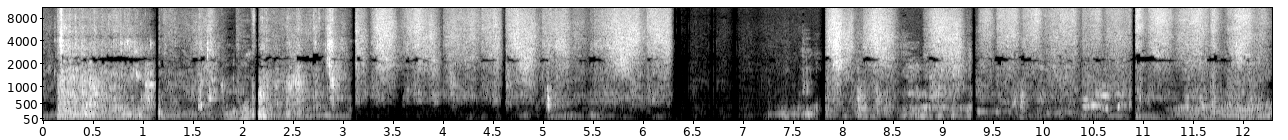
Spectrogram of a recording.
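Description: Long-handled brush scrubbing the wet concrete floor and walls of a drained fish pond: rasping strokes about one to two a second. The scrubbing stops for about a second a little past the middle.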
